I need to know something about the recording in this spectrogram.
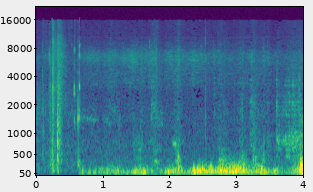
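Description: Uneven low rumbling on the microphone while walking up to a cabin door, with a light click just after the start. It ends with a knock as the wooden door is opened.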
